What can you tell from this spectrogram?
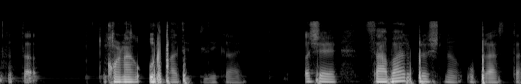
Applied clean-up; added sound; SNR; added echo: neural mask model RNNoise.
